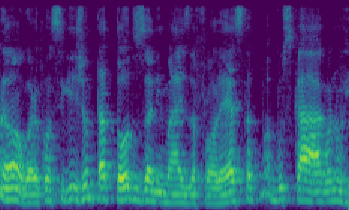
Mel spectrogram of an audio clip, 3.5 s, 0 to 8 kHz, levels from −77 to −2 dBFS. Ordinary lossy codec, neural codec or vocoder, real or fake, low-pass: none; none; real; 7.2 kHz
